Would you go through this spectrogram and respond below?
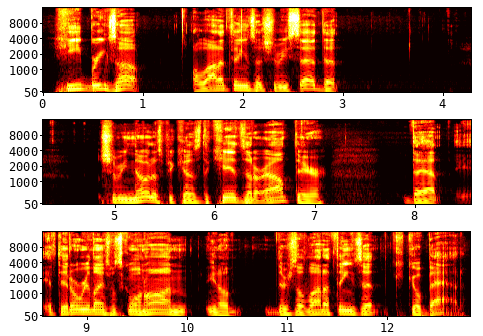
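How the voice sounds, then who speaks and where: Male solo podcast host, medium register, rambling and halting commentary delivery, dry recording. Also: medium pitch, a little mellow, no room sound.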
